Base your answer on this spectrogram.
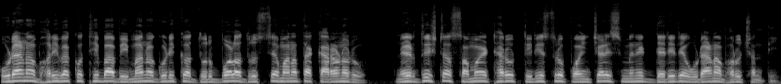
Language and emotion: Odia, neutral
